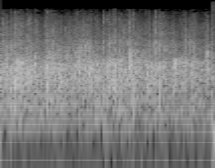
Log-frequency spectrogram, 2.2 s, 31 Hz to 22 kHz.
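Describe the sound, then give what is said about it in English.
A dense, steady wash of audience applause for the 2016 caricature artist of the year, many hands clapping at once with a crackling, even texture that stays loud throughout, with no voices standing out. “This applause goes on forever, so we're going to skip ahead just a little bit.”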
